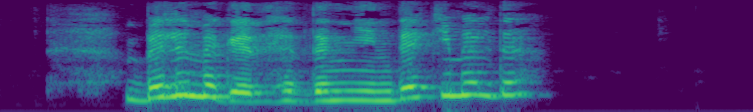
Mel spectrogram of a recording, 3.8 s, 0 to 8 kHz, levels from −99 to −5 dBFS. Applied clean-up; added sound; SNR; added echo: none; none; none; none.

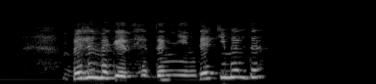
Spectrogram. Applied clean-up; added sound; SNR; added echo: classical method spectral subtraction.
